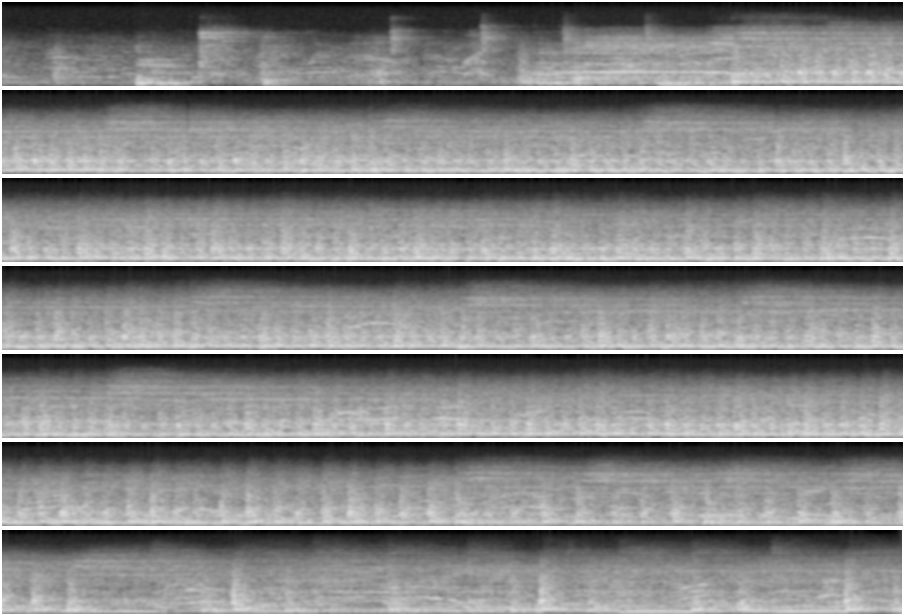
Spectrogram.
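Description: A live rock band starts a Texas blues number: a few sharp hits, then about three seconds in the full band comes in with electric guitar, bass and drums playing steadily, with cymbal crashes.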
